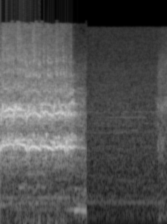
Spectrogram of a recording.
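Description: A loud, wavering high-pitched tone from the edited-in soundtrack, cutting off abruptly about a second in; quieter room sound follows.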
